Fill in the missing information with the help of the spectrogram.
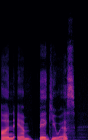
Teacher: Unambiguous emphasizes the second syllable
